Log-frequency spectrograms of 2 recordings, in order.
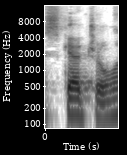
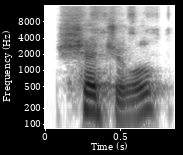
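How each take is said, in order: First: It is said with an American pronunciation. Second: It is said with a British pronunciation. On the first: "you said it the American way" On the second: "and not schedule"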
